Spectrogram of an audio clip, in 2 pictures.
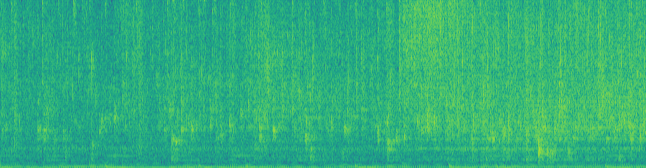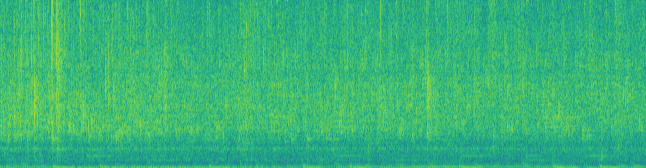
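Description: Whole pointed gourds (parwal) sizzling and crackling as they fry in hot oil in a karai. The crackle grows louder about four seconds in, with an occasional sharper pop.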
